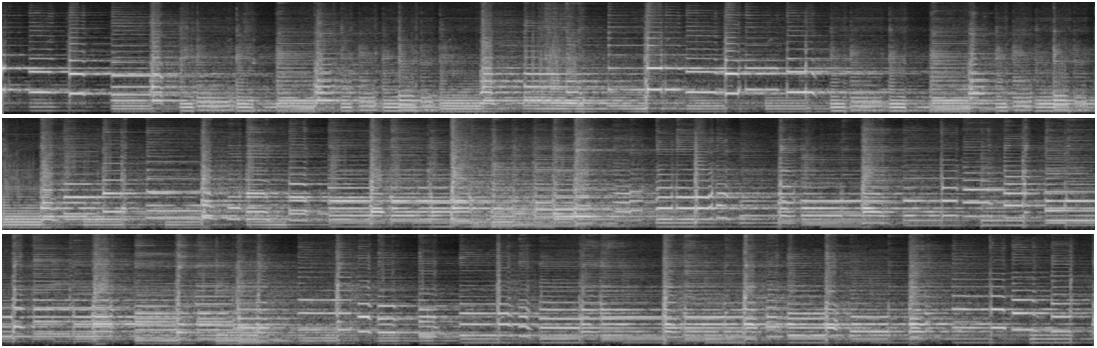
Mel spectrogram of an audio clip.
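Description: Electric guitar played fingerstyle: a melody of plucked notes picked together with low bass notes, running without a break.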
